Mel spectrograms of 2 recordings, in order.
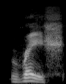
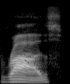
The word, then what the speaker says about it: Ra's: get this enzyme from, he says Raish, which was weird. I've always heard it pronounced Raz, but I guess with the apostrophe it could be Raish.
